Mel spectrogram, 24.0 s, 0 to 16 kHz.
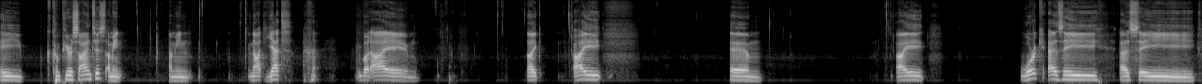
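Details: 22-year-old man from Paraguay who has stuttered for as long as he can remember and trains daily with a community of stutterers; pauses and blocks; stuttering.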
